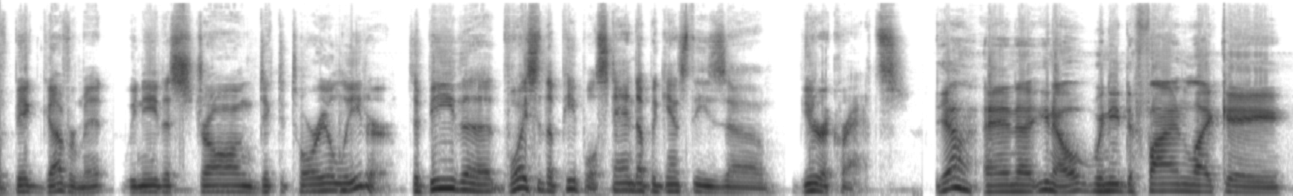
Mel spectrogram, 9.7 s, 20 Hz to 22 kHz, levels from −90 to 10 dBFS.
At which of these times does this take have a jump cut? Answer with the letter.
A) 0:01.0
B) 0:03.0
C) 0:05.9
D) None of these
B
